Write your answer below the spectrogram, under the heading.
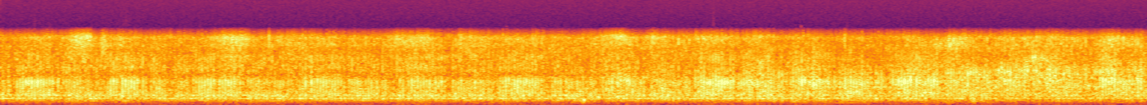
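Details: A long unbroken purr from Bobby, a domestic cat, heard close and indoors as a constant low vibrating rumble with a faint steady hum beneath.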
